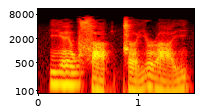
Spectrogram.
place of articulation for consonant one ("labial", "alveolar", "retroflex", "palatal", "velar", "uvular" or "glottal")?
palatal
